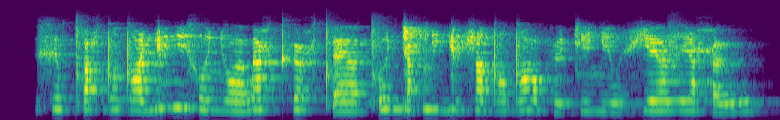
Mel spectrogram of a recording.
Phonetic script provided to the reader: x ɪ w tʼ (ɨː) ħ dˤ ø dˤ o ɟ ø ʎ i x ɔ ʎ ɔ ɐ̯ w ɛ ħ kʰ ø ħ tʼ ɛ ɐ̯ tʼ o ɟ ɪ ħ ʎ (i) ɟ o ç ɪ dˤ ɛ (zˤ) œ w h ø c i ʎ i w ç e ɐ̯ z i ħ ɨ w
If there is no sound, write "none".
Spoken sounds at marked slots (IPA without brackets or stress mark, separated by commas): ɨ, ɨ, dˤ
